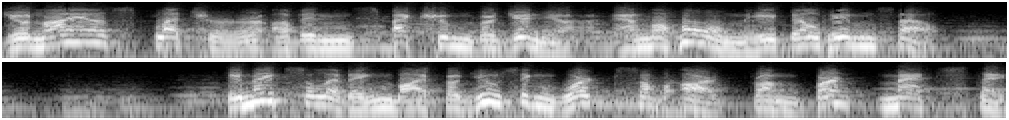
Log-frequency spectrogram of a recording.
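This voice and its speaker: With music in the background, a man speaks at a fairly slow pace in a fairly high pitch, making very wide pitch swings while keeping his loudness very even. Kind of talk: 1940s newsreel narration. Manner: brisk, announcer-style.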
